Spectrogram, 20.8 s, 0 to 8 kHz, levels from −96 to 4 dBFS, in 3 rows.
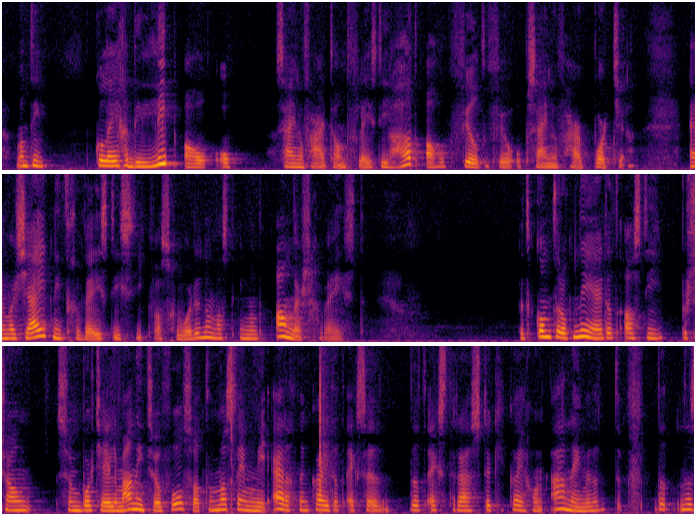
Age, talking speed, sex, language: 30-49, 200 wpm, female, Dutch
